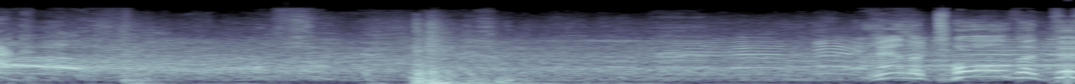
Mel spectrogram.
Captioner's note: crowd cheering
